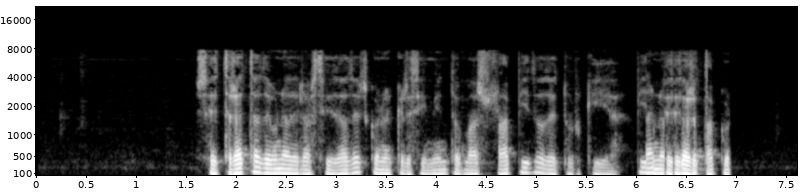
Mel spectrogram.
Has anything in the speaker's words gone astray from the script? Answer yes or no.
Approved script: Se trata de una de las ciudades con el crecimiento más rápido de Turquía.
yes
